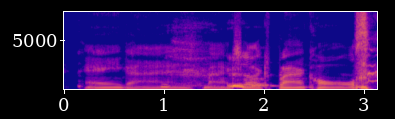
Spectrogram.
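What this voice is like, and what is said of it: Impression of Family Guy character. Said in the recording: “did an impression of the guy from Family Guy”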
